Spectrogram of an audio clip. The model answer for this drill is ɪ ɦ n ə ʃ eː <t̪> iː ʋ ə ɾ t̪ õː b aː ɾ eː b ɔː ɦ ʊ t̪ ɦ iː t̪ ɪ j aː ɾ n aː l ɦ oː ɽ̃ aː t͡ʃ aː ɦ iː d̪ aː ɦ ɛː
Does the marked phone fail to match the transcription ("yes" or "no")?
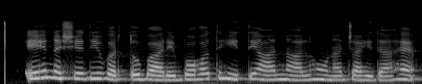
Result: yes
